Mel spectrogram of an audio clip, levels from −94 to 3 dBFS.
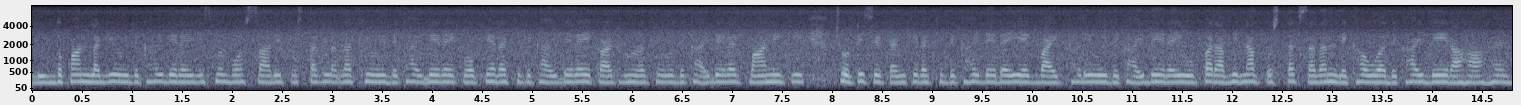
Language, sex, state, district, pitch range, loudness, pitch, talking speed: Hindi, female, Bihar, Vaishali, 195-205 Hz, -30 LUFS, 200 Hz, 245 wpm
